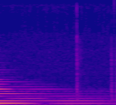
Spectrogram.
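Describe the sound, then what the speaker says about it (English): A single acoustic guitar B string rings out as a sustained tuning reference note, clear and alone, gradually decaying with light background noise. "on the B string, you need your tuner or piano for this, and make sure your B string sounds like this"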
